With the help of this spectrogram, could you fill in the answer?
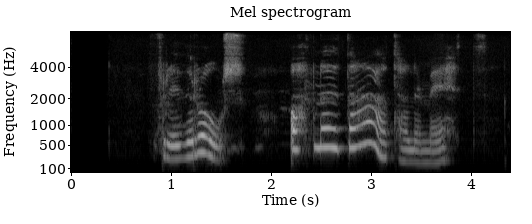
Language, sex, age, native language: Icelandic, female, 11, Icelandic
